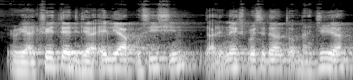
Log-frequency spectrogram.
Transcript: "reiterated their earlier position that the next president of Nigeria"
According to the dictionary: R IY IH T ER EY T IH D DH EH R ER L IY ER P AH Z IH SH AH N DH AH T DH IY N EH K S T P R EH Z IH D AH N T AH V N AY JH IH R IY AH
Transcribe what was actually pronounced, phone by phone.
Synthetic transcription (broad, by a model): R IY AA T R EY T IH D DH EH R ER L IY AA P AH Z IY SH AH N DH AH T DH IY N EH K S T P R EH S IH D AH N T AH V N AY JH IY R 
